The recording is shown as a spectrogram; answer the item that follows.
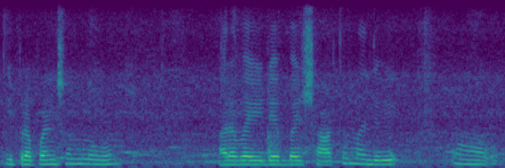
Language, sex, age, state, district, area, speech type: Telugu, female, 30-45, Andhra Pradesh, Kurnool, rural, spontaneous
